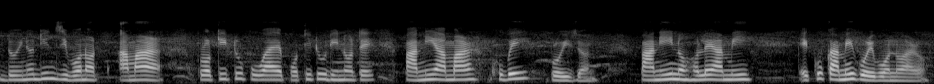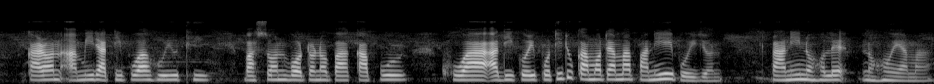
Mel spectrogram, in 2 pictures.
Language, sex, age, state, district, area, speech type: Assamese, female, 30-45, Assam, Dhemaji, urban, spontaneous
